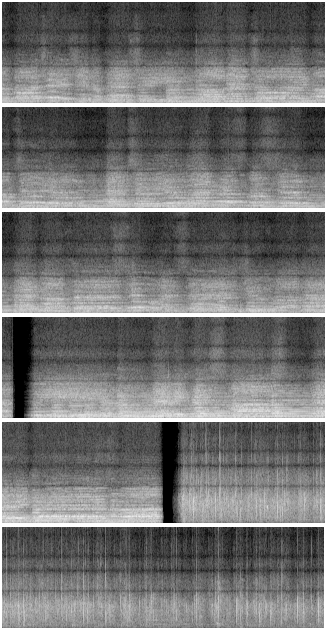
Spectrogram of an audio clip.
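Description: Mixed choir singing, heard as two excerpts joined by an abrupt cut. After a second cut, about three-quarters of the way through, an audience applauds.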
